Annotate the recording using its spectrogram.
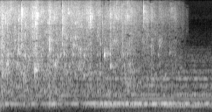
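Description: Mine water flowing and splashing over a small lip in a flooded tunnel floor, a steady rushing trickle that cuts off shortly before the end.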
